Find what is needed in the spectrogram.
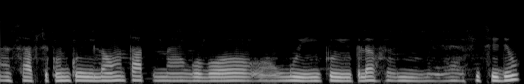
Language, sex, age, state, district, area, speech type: Assamese, female, 45-60, Assam, Majuli, urban, spontaneous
